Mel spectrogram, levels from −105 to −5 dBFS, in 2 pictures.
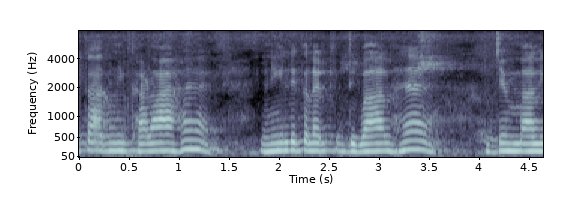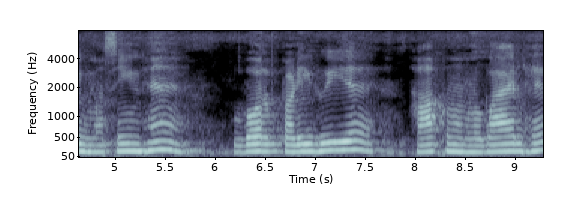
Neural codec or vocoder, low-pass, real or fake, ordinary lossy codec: codec, 16 kHz, 4 kbps, FreqCodec, larger model; none; fake; none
